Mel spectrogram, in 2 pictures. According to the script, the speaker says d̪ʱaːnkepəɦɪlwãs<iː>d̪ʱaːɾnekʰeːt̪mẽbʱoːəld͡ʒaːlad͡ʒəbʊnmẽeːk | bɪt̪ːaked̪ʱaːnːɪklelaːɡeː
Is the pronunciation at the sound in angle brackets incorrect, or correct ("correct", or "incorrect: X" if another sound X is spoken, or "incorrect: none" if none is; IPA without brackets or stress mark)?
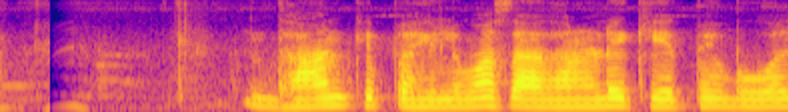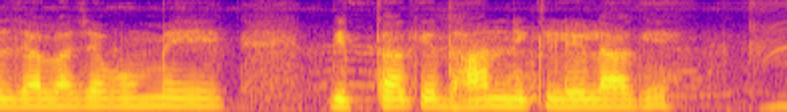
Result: incorrect: aː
